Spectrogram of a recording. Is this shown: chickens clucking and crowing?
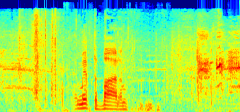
yes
